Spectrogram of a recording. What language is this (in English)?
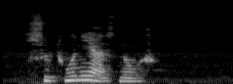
Persian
